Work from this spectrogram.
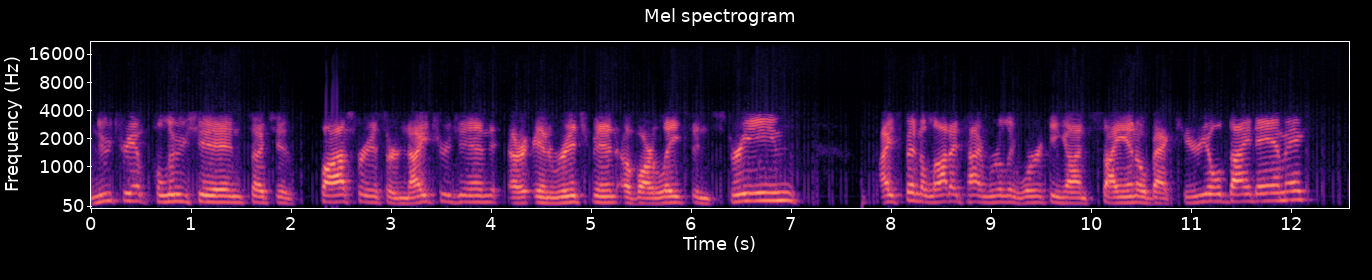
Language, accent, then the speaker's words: English; Midwest, United States; And as a kid growing up in the Midwest, what the heck do I know about the oceans? You know, I didn't grow up on the East Coast, West Coast.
